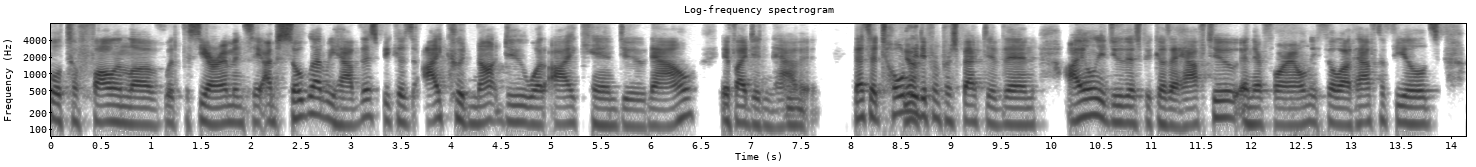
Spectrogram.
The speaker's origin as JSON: {"language": "English", "town": "Fresno", "region": "California", "country": "United States", "tie": "born or raised there", "said": "my hometown is Fresno. I was born there. I lived on farms, you know, for 9 years out there."}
